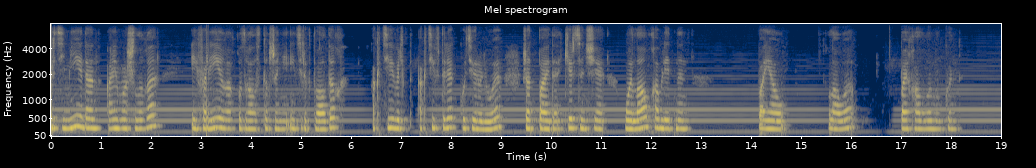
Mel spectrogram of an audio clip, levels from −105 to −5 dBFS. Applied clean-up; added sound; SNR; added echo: none; Wind instrument, woodwind instrument; 18 dB; none.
